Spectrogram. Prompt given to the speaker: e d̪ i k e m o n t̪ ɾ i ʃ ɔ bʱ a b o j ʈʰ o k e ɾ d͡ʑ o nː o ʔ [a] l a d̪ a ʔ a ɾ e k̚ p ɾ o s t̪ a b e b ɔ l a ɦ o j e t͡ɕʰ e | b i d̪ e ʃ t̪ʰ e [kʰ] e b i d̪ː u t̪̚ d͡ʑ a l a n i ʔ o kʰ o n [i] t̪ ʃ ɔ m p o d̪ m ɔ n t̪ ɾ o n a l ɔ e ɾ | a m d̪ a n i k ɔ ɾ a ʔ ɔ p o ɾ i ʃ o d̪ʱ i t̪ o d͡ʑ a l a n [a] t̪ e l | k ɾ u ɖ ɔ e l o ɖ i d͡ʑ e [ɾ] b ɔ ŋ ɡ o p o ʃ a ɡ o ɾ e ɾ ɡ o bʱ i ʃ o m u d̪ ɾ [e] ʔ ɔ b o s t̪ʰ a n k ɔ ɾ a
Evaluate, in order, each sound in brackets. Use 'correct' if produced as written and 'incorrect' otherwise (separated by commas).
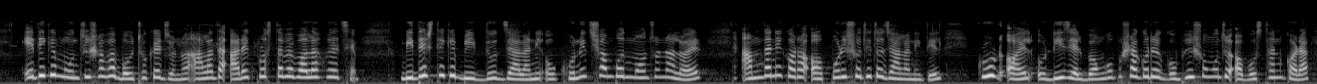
correct, incorrect, correct, incorrect, incorrect, correct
